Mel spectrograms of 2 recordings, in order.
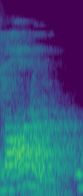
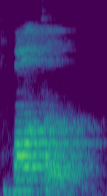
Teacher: Que os americanos, eles pronunciam T com som, vamos dizer assim, de R, tá? Enquanto o britânico continua o mesmo som, que é som de T.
